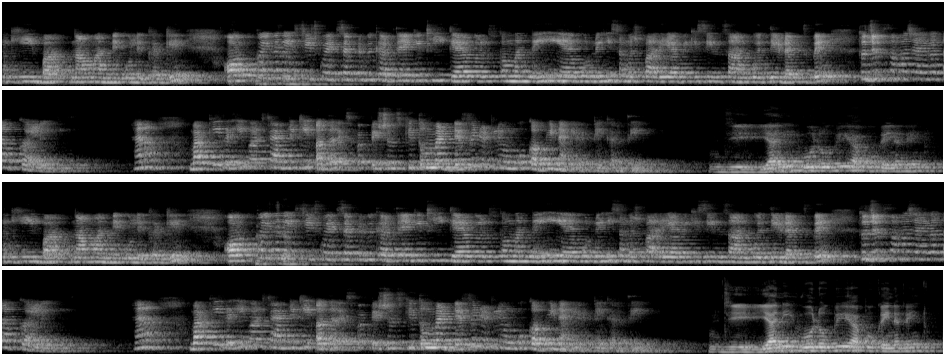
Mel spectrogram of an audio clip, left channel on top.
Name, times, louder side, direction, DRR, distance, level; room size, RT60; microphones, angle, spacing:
voice 1, 0.0-10.1 10.7-15.8, equal, 35° left, -4 dB, 0.8 m, -24 dB
voice 2, 16.5-18.7, right 2 dB, 85° right, 5 dB, 0.4 m, -22 dB
2.7 x 2.1 x 3.7 m, 1.1 s
head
